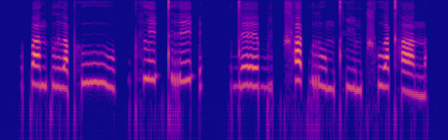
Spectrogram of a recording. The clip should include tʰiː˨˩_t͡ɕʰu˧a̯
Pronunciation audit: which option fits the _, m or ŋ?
m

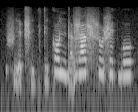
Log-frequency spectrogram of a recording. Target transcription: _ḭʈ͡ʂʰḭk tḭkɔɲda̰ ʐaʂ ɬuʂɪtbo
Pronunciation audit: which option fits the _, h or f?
f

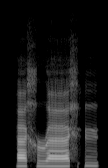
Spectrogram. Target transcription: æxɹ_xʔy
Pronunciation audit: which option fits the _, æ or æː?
æː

